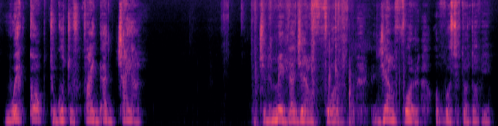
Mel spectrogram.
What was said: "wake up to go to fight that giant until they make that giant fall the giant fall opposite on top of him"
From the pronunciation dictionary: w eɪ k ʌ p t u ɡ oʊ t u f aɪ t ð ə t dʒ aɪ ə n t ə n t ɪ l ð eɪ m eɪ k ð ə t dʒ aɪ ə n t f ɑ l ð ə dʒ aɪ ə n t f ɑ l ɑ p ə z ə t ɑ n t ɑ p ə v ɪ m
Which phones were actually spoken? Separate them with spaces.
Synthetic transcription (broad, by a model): w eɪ k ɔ p t u ɡ oʊ t u f aɪ t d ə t dʒ aɪ ə n t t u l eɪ m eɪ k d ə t dʒ aɪ ə n t f ɑ l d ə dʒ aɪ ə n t f ɑ l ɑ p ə s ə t ɑ n t ɑ p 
